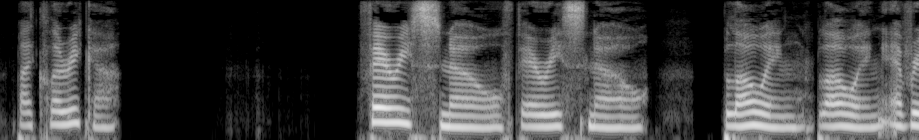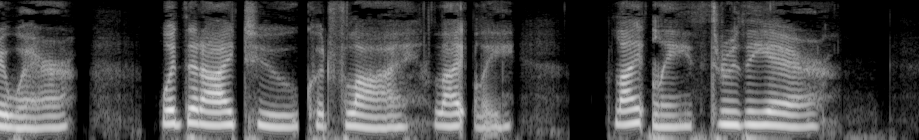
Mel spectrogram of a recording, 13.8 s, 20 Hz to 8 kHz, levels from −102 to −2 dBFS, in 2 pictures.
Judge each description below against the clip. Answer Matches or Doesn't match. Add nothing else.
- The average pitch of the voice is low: Doesn't match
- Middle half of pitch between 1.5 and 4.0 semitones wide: Matches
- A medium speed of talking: Doesn't match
